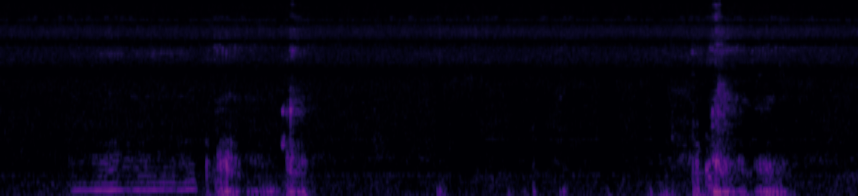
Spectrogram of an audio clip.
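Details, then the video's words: Sleeping dog sneezing in its sleep: a low droning whine, then two short snorting bursts, quiet, and a louder pair of blowing snorts near the end; otherwise a quiet room. "My dog sneezes when he sleeps"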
